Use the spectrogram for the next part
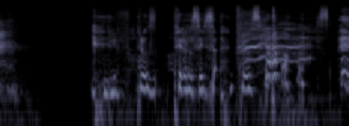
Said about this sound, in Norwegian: Hvis dere ikke hørte det, var en sinnssyk nys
